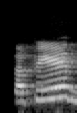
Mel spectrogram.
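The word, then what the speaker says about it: सफ़ेद: इसके सफेद, मैम इसमें जो है ना नीचे वो ज्यादा, इसको सफेद पढ़ा जाएगा। ठीक, क्योंकि उर्दू के प्रोनाउंसिएशन के लिए लगाया जाता है ये, तो उर्दू के ही वो निकाला जाएगा इसमें।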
